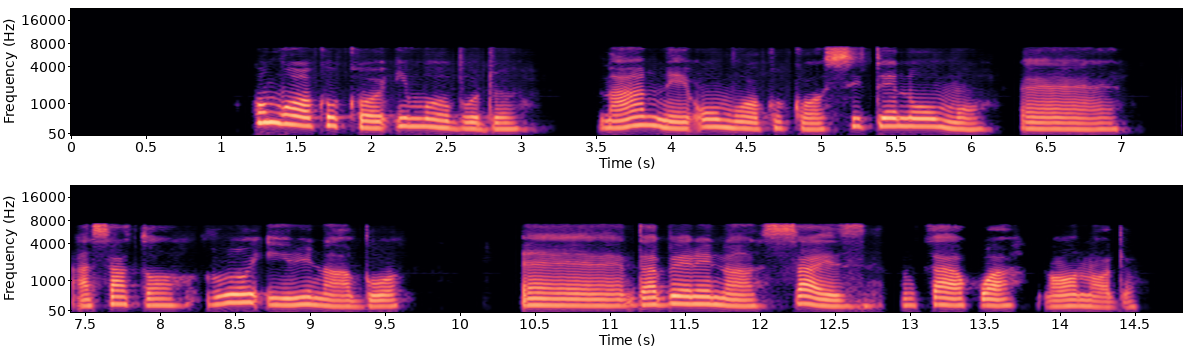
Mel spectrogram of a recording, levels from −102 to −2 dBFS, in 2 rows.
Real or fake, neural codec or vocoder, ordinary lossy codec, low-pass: fake; codec, 16 kHz, 4 kbps, X-Codec, HuBERT features, trained on LibriSpeech; none; 7.2 kHz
